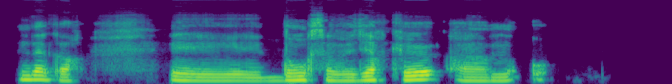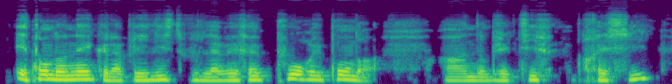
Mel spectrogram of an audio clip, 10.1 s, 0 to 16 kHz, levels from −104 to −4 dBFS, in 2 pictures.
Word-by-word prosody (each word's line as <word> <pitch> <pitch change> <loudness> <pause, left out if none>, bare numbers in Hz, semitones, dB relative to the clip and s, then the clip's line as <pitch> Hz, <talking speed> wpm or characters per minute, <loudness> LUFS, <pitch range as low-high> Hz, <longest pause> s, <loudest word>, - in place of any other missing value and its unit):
D'accord 135 -7 -1 0.6
et 110 -3 -2
donc, 120 +4 0
ça 115 - -3
veut 110 0 -2
dire 125 +3 +1
que, 145 +2 +3
hem, 110 -1 -4
au - - -12 1.0
étant 160 - +5
donné 145 0 +6
que 140 -4 0
la 110 -1 +1
playlist, 130 +4 0
vous 125 - -4
l'avez 115 0 +1
faite 135 +2 -1
pour 160 -3 +3
répondre 135 -5 +1 0.5
à 115 - -5
un 115 +1 -2
objectif 115 +3 -2 0.2
précis, 140 +9 -2
120 Hz, 135 wpm, -22 LUFS, 110-140 Hz, 1.0 s, donné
